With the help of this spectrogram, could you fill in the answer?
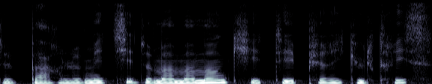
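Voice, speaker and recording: A woman at a medium pitch is heard in a dry, close recording with no echo, very clean and with a silent background. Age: 50s. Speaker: childminder. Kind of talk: self-introduction interview. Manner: hesitant, many fillers.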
